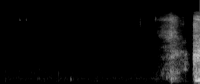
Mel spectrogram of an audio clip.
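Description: Near silence for about a second and a half, then a sharp, hissy intake of breath as a man starts speaking again near the end.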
